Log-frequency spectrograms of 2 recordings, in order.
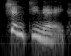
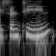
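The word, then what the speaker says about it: Centine: That would be the Italian way of saying it, but I mean the American way of saying it. But the Italian way is ch, so it's a hard C. So think of cento, like 100.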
